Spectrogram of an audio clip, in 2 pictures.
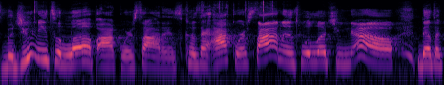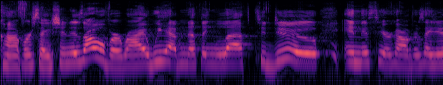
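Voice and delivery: ordinary delivery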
